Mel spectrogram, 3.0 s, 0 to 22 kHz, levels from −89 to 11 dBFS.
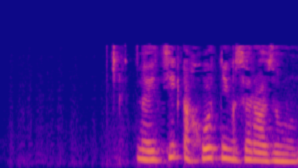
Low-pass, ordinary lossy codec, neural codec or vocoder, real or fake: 7.2 kHz; MP3, 32 kbps; vocoder, 22.05 kHz, 80 mel bands, HiFi-GAN; fake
